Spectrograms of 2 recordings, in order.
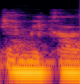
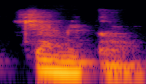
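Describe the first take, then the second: First: The word begins with a k sound. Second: The word begins with a ch sound. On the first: The speaker calls it right. "hati-hati bacanya begini" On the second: The speaker calls it wrong. "Seringkali mahasiswa bacanya begini"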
